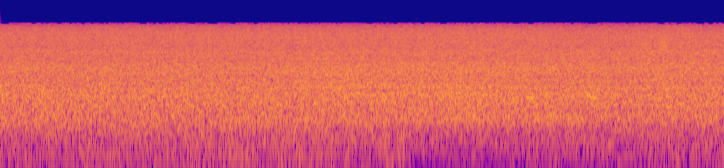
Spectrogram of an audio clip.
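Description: A steady, dense roar of big ocean waves breaking continuously and blending together with no single crash standing out, and no voices, at a beach where surfers are out.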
